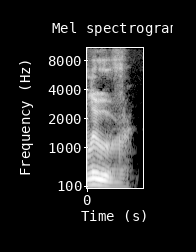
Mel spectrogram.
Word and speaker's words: Louvre: Oh, Can't Help Falling in Louvre, like the museum.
